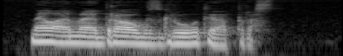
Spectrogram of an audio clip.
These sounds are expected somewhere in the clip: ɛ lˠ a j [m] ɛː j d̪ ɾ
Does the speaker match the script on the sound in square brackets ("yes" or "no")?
yes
